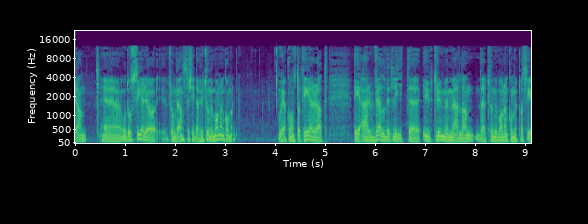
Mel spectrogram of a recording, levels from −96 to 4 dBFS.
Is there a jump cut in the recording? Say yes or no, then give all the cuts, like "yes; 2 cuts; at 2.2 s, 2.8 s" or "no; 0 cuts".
no; 0 cuts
